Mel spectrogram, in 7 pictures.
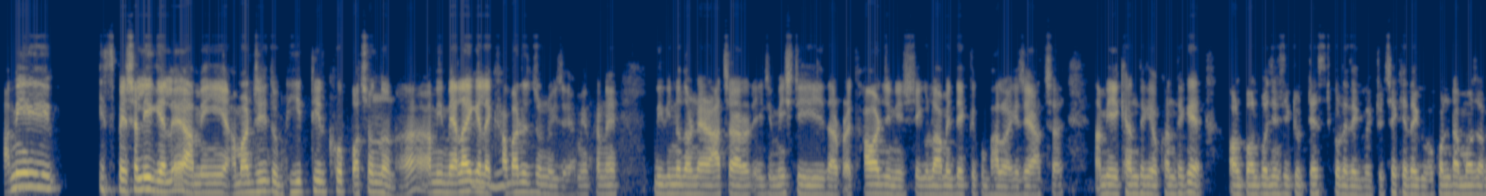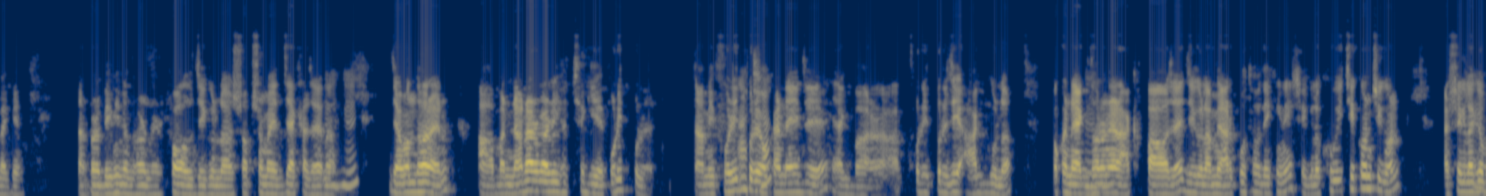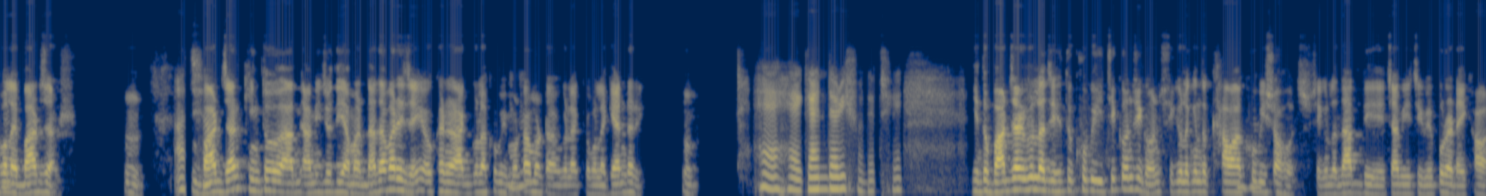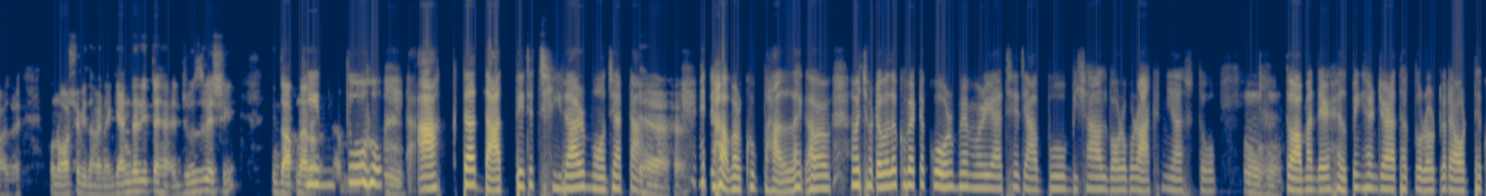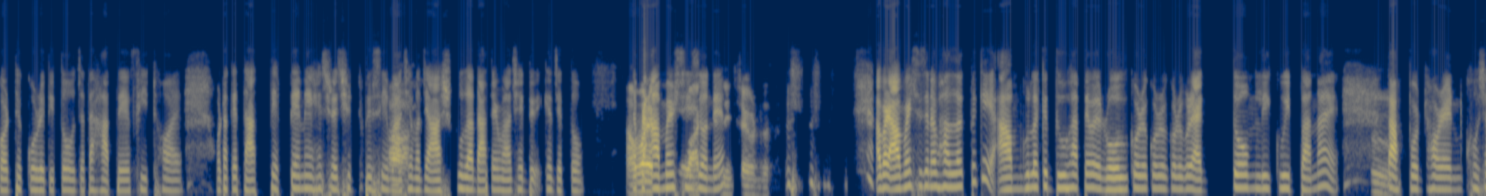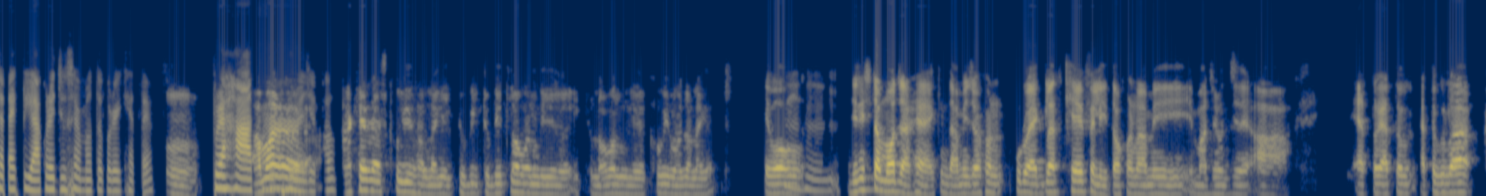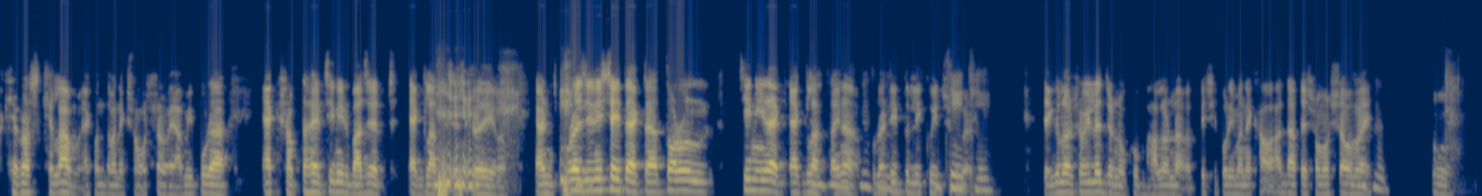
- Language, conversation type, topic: Bengali, unstructured, গ্রামবাংলার মেলা কি আমাদের সংস্কৃতির অবিচ্ছেদ্য অংশ?
- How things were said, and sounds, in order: tapping; other background noise; "দেখা" said as "জেখা"; lip smack; laughing while speaking: "কিন্তু"; unintelligible speech; laughing while speaking: "এটা আমার খুব ভাল্লাগে আমার"; chuckle; stressed: "একদম"; laugh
